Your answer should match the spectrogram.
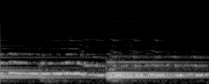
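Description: A woman humming a slow melody without words, holding each note and stepping to the next about every half second to a second.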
